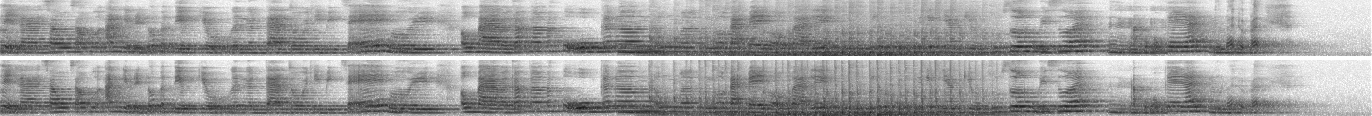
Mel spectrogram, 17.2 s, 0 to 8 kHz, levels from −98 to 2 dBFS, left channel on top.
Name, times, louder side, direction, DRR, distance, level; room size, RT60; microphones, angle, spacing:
voice 1, 0.0-13.6 14.1-15.5, right 2 dB, 90° right, 3 dB, 1.3 m, -23 dB
voice 2, 7.7-8.3 13.8-14.6 15.2-16.2, left 2 dB, 50° left, 10 dB, 0.5 m, -26 dB
sound 1, 7.9-12.8, right 2 dB, 50° right, 0.6 m, -25 dB
7.4 x 4.5 x 5.2 m, 1.3 s
head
